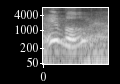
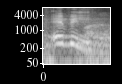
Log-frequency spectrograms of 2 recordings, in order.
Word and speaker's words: evil: Good and to destroy ইভিল। আচ্ছা, আমরা কিন্তু আরেকটা জিনিস ভুল করি, আমরা কি উচ্চারণ করি বলেন তো? এভিল, তাই না? এভিল শব্দটা, এটার উচ্চারণ কি? EVIL। আচ্ছা, এটার অ্যাকচুয়াল উচ্চারণ হলো ইভিল।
